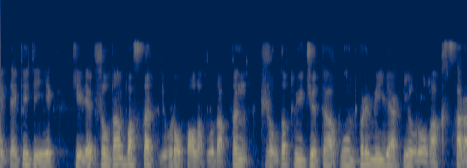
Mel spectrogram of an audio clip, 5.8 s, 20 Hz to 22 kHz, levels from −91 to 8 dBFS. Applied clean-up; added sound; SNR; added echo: neural mask model DeepFilterNet 3.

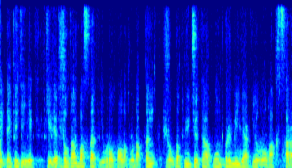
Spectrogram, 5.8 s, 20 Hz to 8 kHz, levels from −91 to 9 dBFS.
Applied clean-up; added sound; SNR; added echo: neural separator model SepFormer DNS4.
